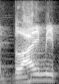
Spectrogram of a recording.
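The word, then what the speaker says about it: Blyme: É, Blime, pra quem não. Sempre, sempre reclamam da gente de não falar a pronúncia das coisas, é B-L-Y-M-E, né? – Sim.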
